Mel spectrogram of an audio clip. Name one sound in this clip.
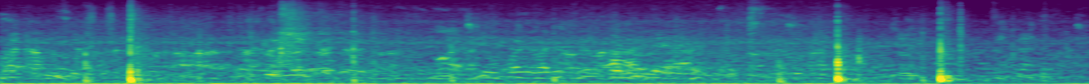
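A football is kicked outdoors.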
